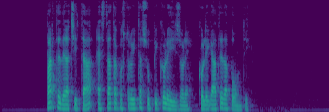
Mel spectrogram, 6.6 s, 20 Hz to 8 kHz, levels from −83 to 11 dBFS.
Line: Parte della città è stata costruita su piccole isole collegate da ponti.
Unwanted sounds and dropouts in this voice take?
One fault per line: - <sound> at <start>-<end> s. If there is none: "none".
none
